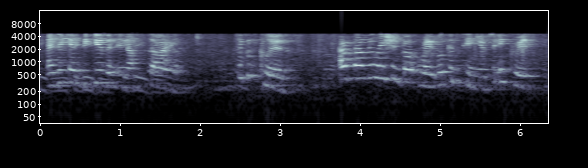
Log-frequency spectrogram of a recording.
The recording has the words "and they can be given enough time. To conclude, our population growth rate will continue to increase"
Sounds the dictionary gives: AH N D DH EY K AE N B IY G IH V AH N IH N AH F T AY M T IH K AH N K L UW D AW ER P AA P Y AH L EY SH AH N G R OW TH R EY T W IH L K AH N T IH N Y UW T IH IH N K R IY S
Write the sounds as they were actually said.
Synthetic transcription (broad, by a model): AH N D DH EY K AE N B IY G IH V AH N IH N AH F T AY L T IH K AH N K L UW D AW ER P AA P Y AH L EY SH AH N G OW T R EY W IH L K AH N T IH N Y UW T IH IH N K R IY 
